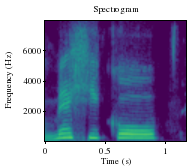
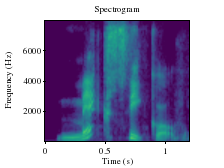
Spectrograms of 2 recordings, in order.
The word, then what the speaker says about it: México: no de otra manera yo porque lo pronunció como si fuera una jota y no como una equis no entonces es muy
